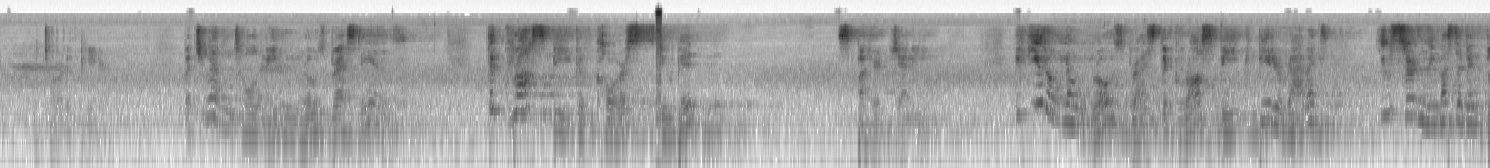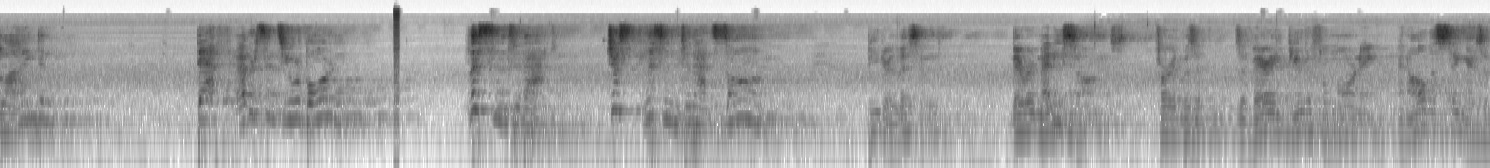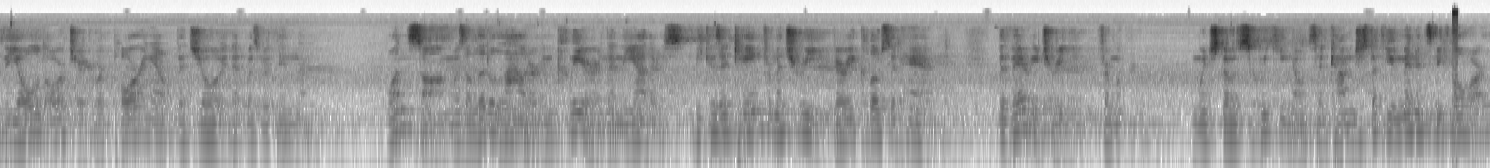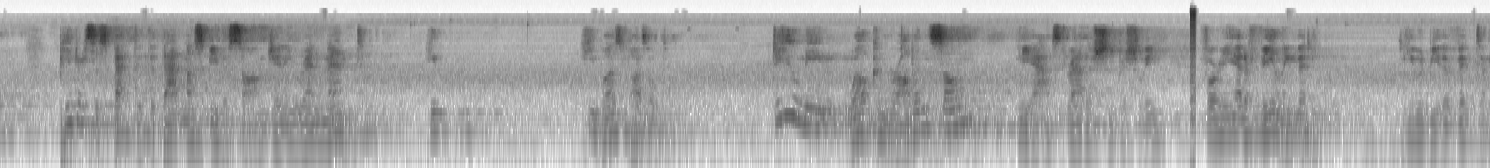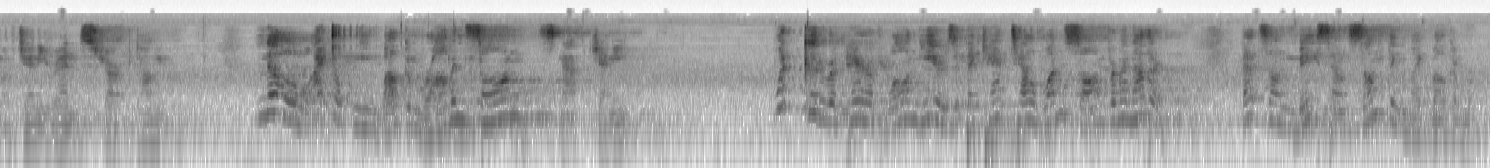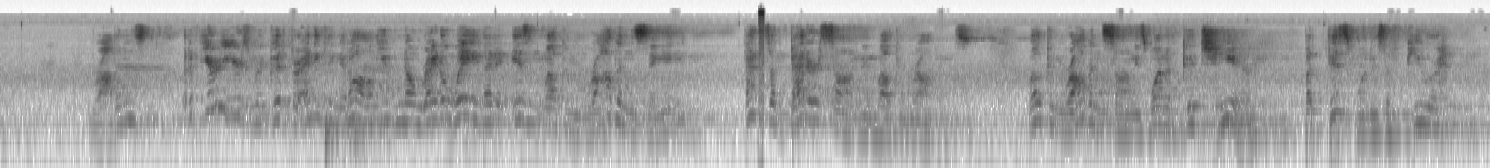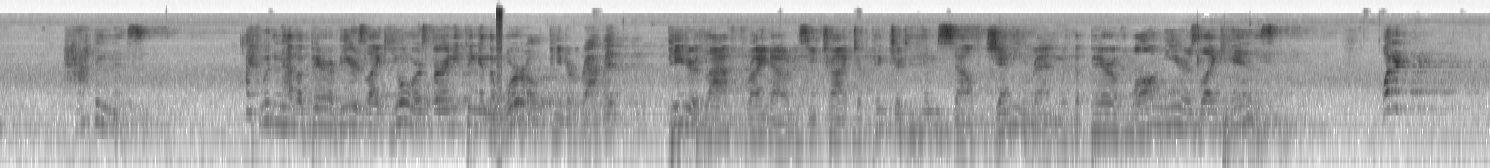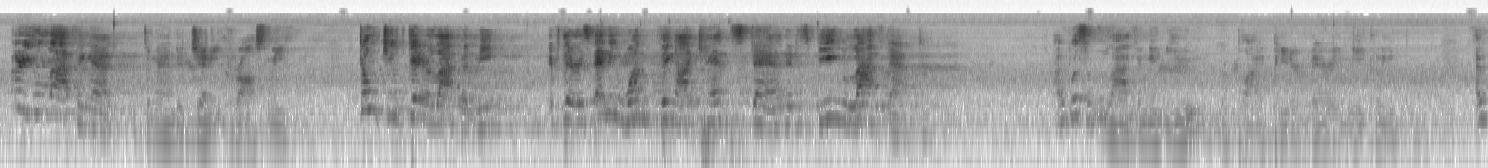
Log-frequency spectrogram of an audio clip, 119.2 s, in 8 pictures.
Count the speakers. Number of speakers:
one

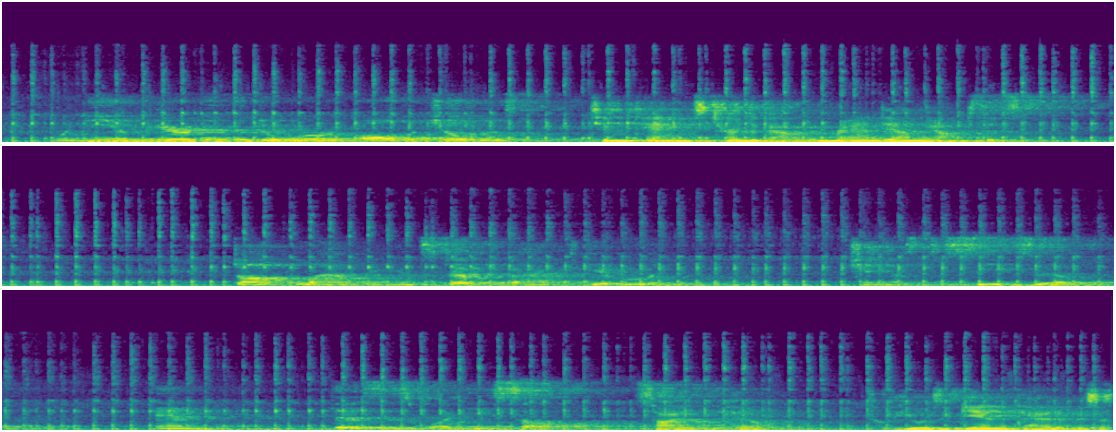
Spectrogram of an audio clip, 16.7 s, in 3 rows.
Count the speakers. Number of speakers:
two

